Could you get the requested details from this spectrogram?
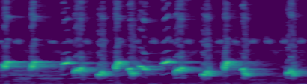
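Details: Sooty-headed bulbul song meant to make other bulbuls answer and sing, a quick chattering run of bubbly whistled notes, each dropping from higher to lower pitch, about a dozen notes in three seconds.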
